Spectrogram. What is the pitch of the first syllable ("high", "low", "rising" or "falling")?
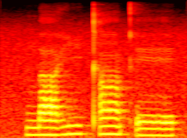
low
